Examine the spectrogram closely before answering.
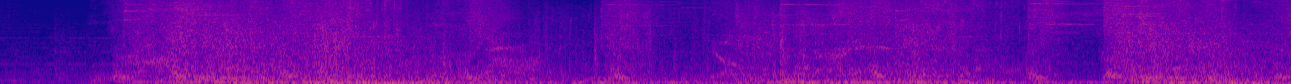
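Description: Video game combat effects clash, with spell blasts and weapon hits.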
